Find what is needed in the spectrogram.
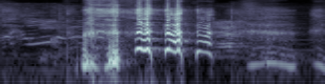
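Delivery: high laughing burst; burst of laughter. Real, not acted. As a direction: crack up at yourself. Laughs at own impression.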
